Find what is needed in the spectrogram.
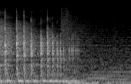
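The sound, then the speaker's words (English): A twenty-sided die, rolled for a strength saving throw in a tabletop role-playing game, clatters and tumbles across a tabletop in a quick series of bright ticks and bounces, then settles; fairly clear, with no talking. “Where's my 20-sided dice?”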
